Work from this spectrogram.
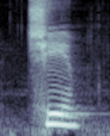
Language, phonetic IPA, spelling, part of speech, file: Ukrainian, [t͡ʃɪ], чи, particle / conjunction, Uk-чи.ogg
- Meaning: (particle) 1. interrogative particle: introduces a question 2. if, whether; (conjunction) or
